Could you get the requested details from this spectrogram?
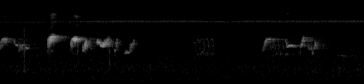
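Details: Red-whiskered bulbul used as a decoy during trapping on 5 October 2018, singing to challenge rivals: a short phrase of loud, warbled, slurred whistles, then a quieter answering phrase, over a faint steady high whine.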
